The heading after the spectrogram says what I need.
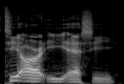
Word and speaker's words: Trese: I think it's Treze, or Treza, maybe. No, it's Treze. It was like Trey and then say, Treze. It's Trese.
